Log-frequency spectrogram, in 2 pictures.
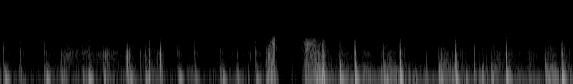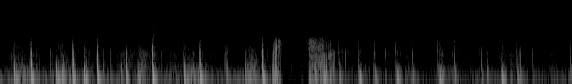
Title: Double Metallic Aortic and Mitral Valve Replacement Auscultation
